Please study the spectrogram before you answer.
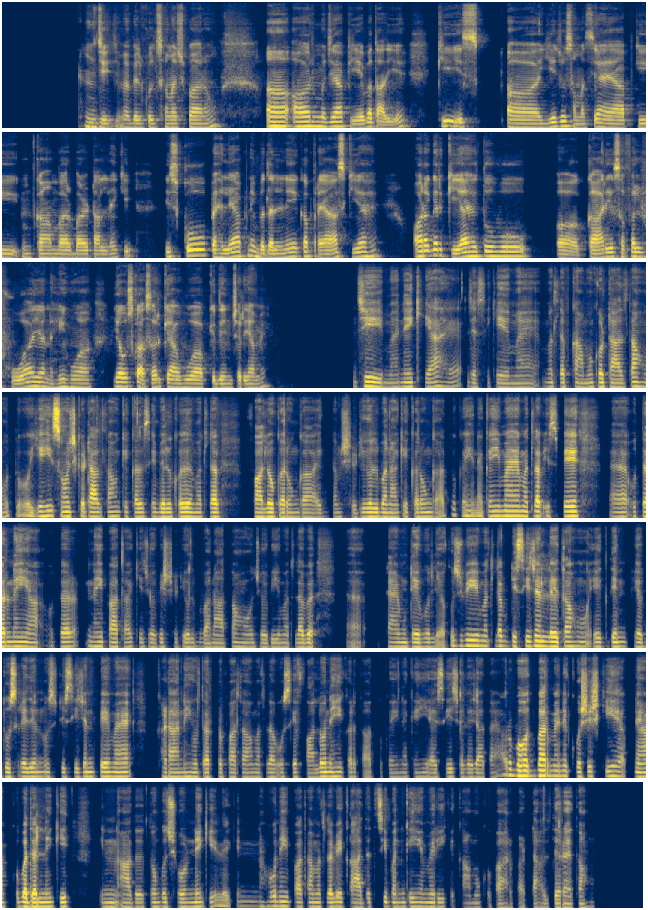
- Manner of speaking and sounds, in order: in English: "फॉलो"; in English: "शेड्यूल"; in English: "शेड्यूल"; in English: "टाइम-टेबल"; in English: "डिसीजन"; in English: "डिसीजन"
- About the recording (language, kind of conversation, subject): Hindi, advice, आप काम बार-बार क्यों टालते हैं और आखिरी मिनट में होने वाले तनाव से कैसे निपटते हैं?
